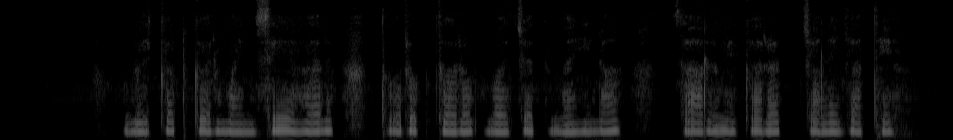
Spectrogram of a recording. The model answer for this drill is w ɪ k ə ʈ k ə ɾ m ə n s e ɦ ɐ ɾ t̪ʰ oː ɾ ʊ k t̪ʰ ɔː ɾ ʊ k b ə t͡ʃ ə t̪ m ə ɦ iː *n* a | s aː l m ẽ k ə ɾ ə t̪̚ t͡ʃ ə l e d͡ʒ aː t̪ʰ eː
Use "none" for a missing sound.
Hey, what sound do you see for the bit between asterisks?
n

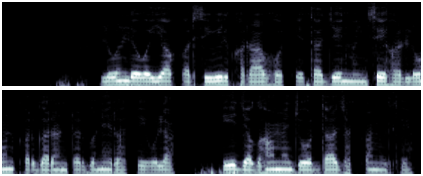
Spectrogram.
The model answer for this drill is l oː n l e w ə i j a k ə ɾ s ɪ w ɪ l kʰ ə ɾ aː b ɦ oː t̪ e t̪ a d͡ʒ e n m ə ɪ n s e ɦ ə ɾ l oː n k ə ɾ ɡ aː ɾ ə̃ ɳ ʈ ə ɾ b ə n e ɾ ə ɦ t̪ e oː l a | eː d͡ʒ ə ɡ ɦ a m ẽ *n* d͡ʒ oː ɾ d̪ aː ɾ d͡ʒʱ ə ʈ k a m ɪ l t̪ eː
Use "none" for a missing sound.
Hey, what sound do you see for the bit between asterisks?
none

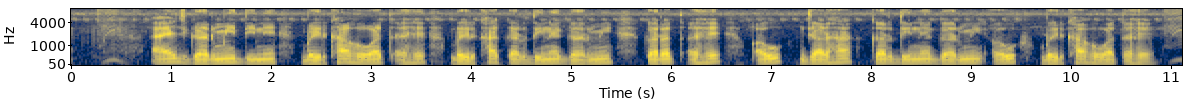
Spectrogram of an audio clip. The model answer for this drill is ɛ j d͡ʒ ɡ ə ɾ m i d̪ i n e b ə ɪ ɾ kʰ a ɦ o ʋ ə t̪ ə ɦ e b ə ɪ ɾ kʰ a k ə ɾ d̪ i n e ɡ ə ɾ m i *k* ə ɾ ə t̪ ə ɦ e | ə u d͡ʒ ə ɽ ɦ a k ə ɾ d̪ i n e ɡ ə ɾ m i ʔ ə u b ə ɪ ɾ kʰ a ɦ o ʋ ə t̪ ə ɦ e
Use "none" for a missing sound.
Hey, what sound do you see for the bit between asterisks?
k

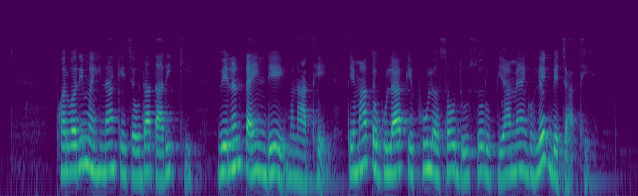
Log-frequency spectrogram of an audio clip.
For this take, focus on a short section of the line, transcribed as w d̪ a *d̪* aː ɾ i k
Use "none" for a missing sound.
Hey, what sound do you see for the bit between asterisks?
t̪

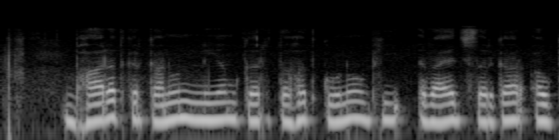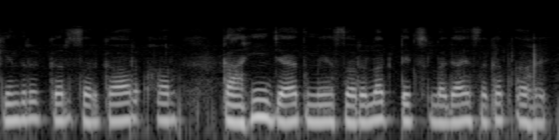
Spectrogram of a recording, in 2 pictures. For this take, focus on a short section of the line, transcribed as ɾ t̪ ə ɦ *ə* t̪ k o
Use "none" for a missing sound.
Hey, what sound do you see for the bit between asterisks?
ə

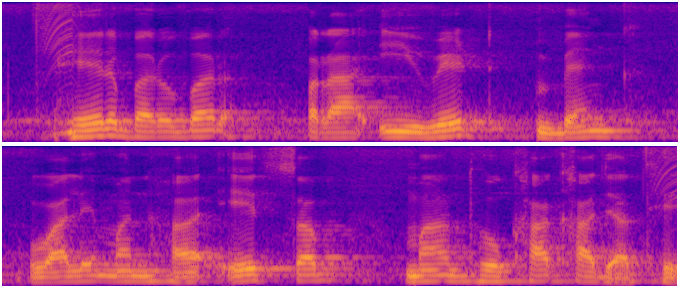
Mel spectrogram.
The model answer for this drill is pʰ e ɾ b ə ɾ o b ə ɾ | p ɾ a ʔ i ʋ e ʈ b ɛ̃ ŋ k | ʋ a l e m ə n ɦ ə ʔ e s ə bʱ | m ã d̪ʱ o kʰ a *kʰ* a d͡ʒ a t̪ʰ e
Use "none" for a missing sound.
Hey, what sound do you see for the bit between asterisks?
kʰ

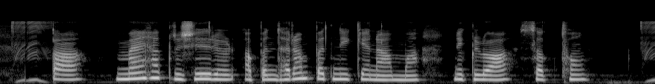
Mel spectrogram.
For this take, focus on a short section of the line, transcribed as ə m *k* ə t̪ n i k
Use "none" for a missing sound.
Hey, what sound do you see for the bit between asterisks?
p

